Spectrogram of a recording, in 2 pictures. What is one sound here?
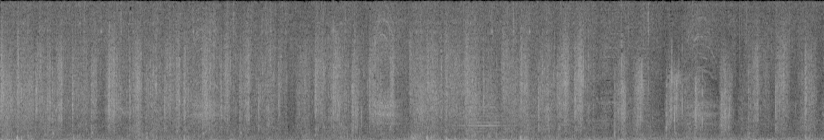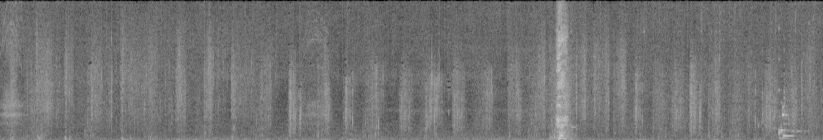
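Footsteps run quickly over grass and stone.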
